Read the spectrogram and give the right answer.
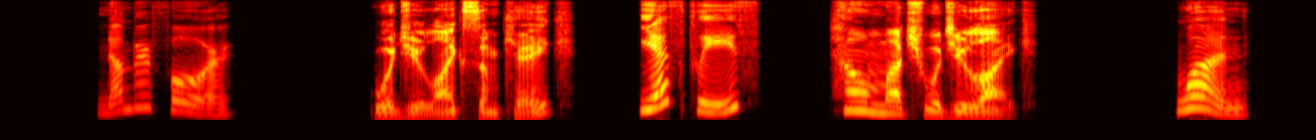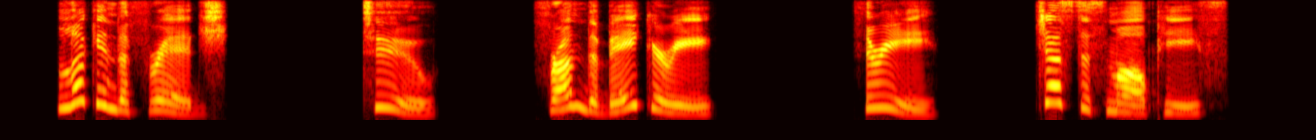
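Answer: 3: Just a small piece.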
